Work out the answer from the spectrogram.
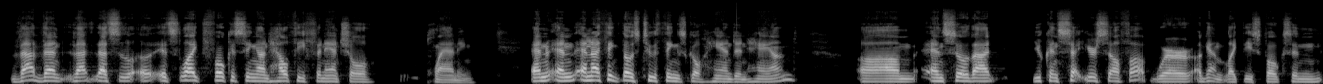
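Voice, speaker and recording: An American man talking as an interview guest, haltingly repeating words for emphasis and often checking with a tag question. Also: a little high, a bit bright, no echo, clean studio sound. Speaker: podcast guest, finance expert. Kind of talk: conversational interview talk.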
